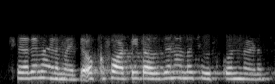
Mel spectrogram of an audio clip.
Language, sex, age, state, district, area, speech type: Telugu, female, 18-30, Andhra Pradesh, Kakinada, urban, conversation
